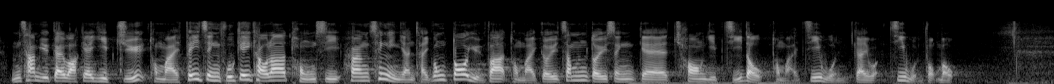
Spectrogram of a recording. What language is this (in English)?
Cantonese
